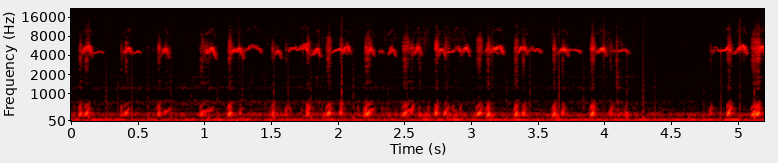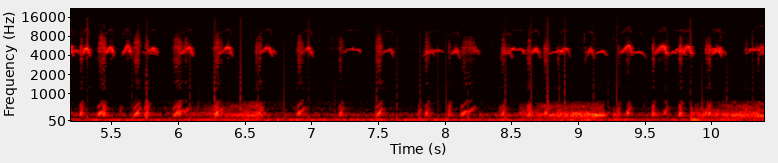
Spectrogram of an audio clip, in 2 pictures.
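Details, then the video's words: Wild rock pigeons at a nest: a white male joins a gray female and their young nestlings. Thin, high, arched peeps repeat rapidly, several each second, in bursts with a short pause, over low soft thumps and rustling in the nest. "Pigeon family all together: Dad (white) joins Mom (gray) and with their young nestlings."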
